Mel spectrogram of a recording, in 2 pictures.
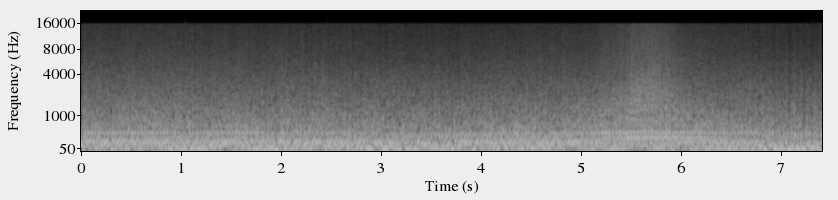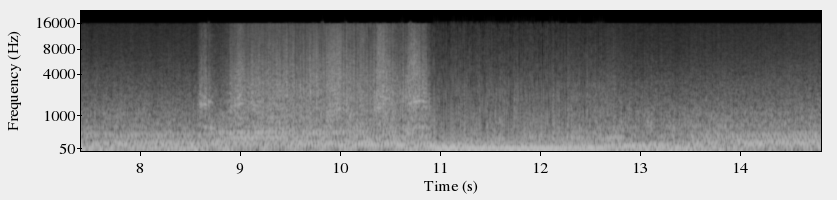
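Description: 1964 Dodge 330's 383 V8 running steadily at highway cruise, heard from inside the cabin along with road noise. A short rush of noisier sound comes about nine to eleven seconds in.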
